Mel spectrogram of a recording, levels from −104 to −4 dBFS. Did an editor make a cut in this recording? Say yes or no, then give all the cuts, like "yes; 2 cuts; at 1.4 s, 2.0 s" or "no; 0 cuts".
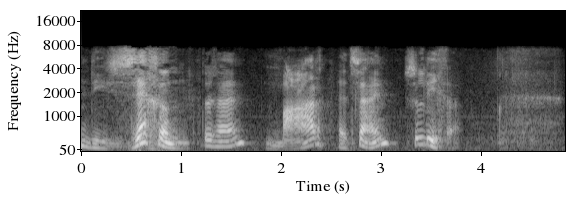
yes; 2 cuts; at 1.2 s, 2.7 s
